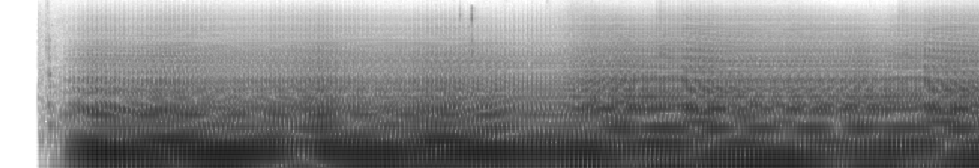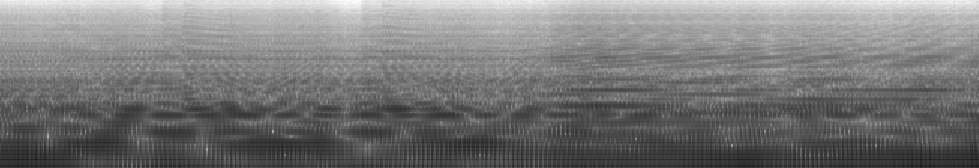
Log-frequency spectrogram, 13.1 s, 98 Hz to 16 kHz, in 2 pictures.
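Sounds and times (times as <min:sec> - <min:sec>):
analog synthesizer chords: 0:00.3 - 0:13.0.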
